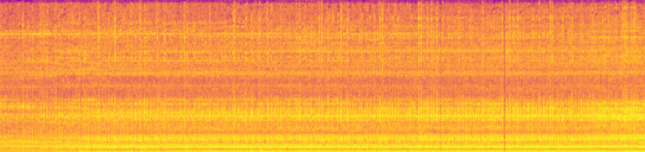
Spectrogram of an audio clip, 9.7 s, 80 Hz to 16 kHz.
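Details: OFNA Ultra MBX nitro buggy with rare 2-speed and Hyper 21 Turbo engine, just fired up after hard starting from too little priming; high buzzy engine revs, then settles unevenly with a soft burble, running very rich but spinning well.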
